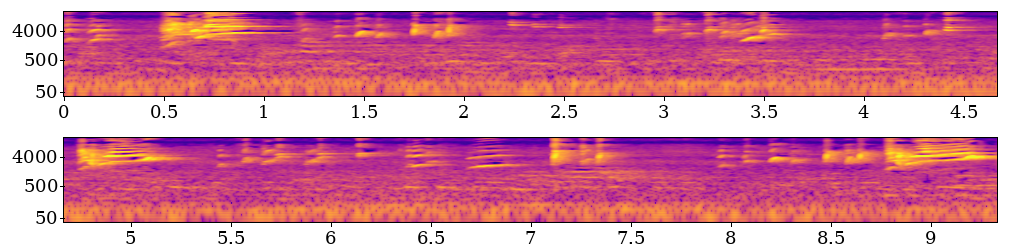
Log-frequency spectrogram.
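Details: Caged European goldfinch giving its soft twittering song after entering the cage: rapid tinkling, buzzy and slurred high notes, with louder bursts about every four seconds in a quiet room.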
